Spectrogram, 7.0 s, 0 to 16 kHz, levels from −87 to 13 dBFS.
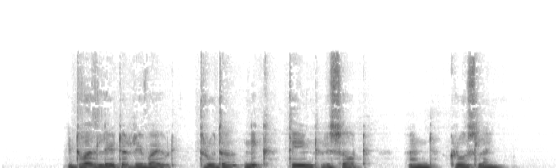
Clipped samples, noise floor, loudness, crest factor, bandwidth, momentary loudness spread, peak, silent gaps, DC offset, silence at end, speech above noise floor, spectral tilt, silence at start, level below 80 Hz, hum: under 0.1%; -77 dBFS; -19 LUFS; 16 dB; 11.5 kHz; 13 LU; -4 dBFS; none; under 0.1%; 0.7 s; 59 dB; -6.5 dB/octave; 0.85 s; -62 dBFS; none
